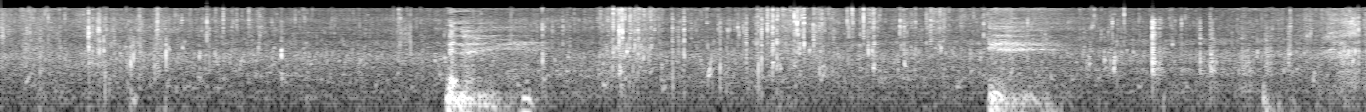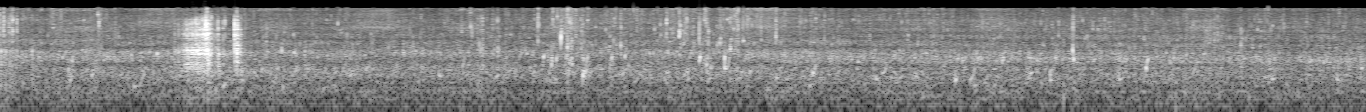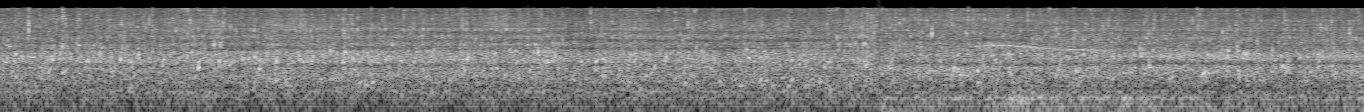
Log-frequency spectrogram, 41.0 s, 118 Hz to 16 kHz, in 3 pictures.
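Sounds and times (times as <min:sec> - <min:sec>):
river running over stones: 0:00.0 - 0:40.9
landing net splashing in water: 0:06.0 - 0:09.8.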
